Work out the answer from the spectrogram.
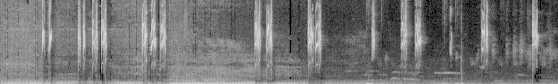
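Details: Female ruby-throated myzornis calling for a male: sharp high chirps, often in pairs, repeated roughly once a second over a steady low hum.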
